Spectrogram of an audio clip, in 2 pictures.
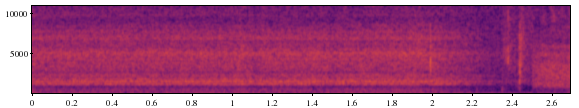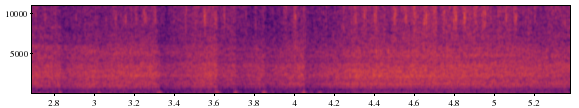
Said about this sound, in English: They're way less reliable than SSD drives because of the moving parts, and they're really noisy. The parts grind and sing to the point where I have them on my desk covered with a towel to muffle the sound.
